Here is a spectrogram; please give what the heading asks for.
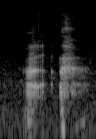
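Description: Two loud burps in quick succession, each a short throaty rumble with a brief pause between them and no talking around them.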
